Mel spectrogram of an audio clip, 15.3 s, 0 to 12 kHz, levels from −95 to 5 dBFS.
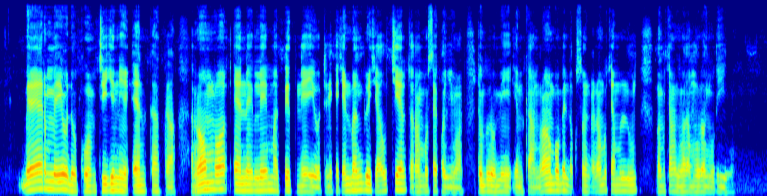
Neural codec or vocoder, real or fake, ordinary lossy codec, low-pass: codec, 44.1 kHz, 3.4 kbps, Pupu-Codec; fake; none; 10.8 kHz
